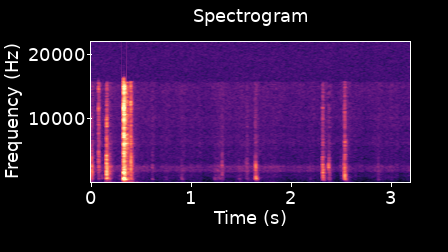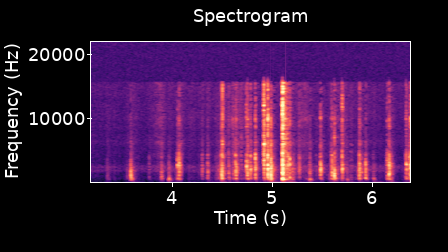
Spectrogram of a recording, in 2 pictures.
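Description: Fingertips of both hands type on a full-size plastic computer keyboard with round cream typewriter-style keycaps resting on a desk. Short, crisp clicks come in a sparse scatter at first, then speed up into a quick, continuous run of tapping. Each click dies away almost instantly.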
